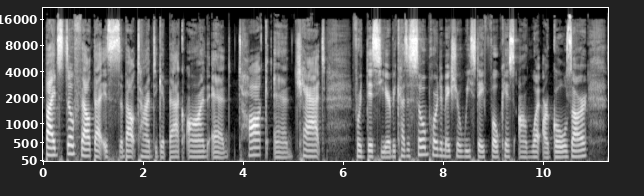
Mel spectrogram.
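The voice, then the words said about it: Sick-sounding, slightly congested voice. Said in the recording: “So I do apologize with my voice. I have a little cold”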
